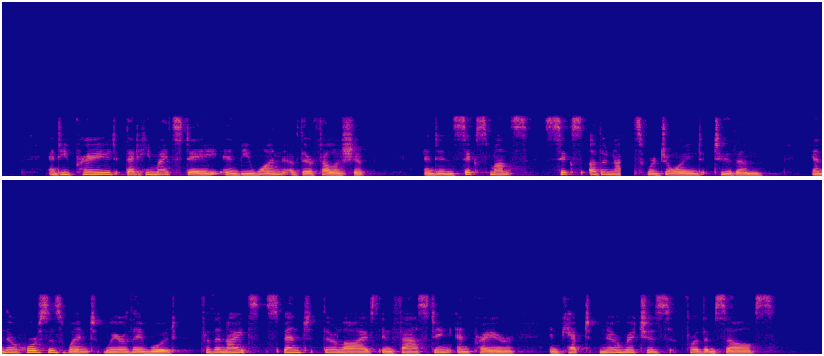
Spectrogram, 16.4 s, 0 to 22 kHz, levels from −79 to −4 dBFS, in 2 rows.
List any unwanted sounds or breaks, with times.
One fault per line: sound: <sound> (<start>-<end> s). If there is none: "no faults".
sound: dropout (6.2-6.3 s)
